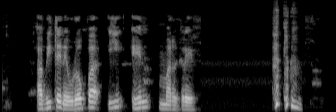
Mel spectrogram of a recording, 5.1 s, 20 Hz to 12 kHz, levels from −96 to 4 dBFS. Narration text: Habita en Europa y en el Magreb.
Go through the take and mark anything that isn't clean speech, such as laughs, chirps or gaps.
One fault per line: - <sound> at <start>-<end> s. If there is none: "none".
- throat clearing at 4.1-4.6 s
